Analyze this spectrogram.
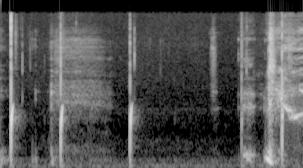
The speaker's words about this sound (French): On est vraiment en train d'essayer de faire du bruit de tapotage de légumes?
